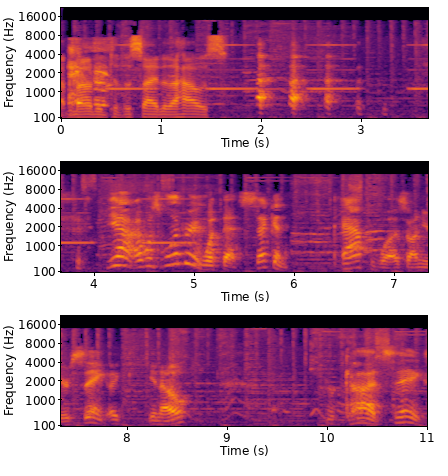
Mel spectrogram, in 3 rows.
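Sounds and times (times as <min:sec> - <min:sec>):
speech: 0:00.0 - 0:01.8, 0:03.8 - 0:08.8, 0:10.0 - 0:10.9
laughter: 0:00.0 - 0:04.0
electronic beeps from a truck pulling up: 0:00.0 - 0:05.2.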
